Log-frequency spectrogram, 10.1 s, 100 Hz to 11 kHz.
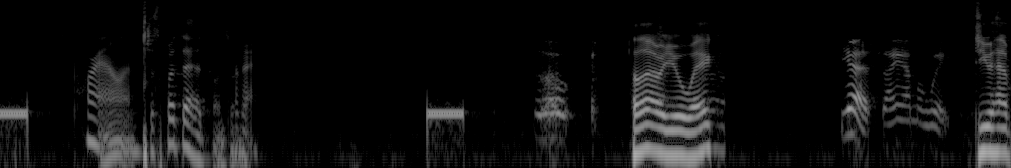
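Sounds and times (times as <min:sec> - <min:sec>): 
phone call ringing tone: 0:00.0 - 0:00.3, 0:04.3 - 0:04.7
speech: 0:00.9 - 0:02.7, 0:06.3 - 0:07.3, 0:08.6 - 0:10.1.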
